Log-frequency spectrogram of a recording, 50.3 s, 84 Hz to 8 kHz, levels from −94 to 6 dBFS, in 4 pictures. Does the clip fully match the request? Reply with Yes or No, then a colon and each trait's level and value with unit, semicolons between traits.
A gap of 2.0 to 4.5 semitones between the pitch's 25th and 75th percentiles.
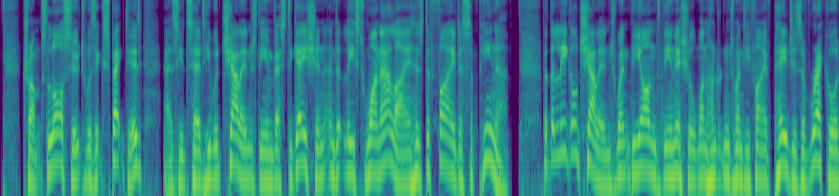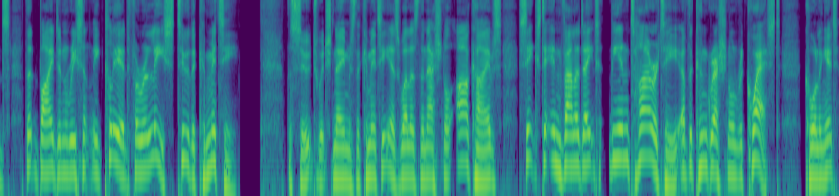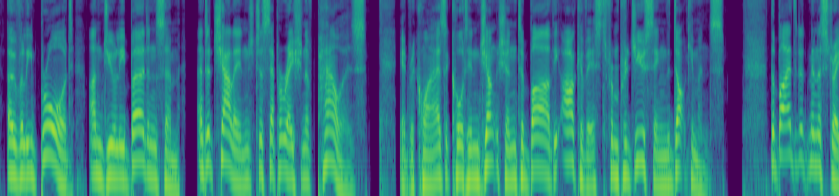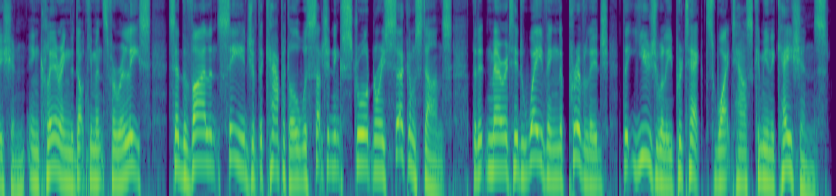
No: wide, 5.4 semitones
